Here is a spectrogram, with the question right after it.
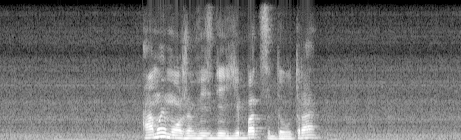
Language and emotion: Russian, positive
